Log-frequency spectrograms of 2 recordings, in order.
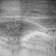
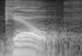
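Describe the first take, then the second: First: It begins with a soft J sound. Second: It begins with a hard G sound. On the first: The speaker calls it wrong. "não gel" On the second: The speaker calls it right. "É gel. Em grego não tem a, a pronúncia do J"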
